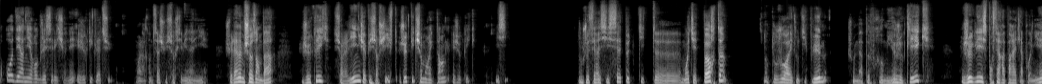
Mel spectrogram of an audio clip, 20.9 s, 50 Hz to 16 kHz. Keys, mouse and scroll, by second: 2.3 click, 4.3 middle click, 4.5-6.1 drag, 8.1 shift+click, 10.7 middle click, 10.9 KP_Subtract, 11.0 KP_Subtract, 18.0-20.8 drag.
